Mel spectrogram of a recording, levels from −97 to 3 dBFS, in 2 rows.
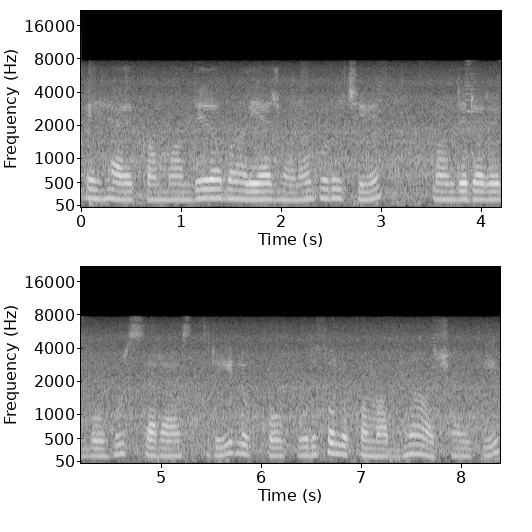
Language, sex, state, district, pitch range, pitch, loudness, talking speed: Odia, female, Odisha, Khordha, 160-185 Hz, 165 Hz, -17 LUFS, 105 wpm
